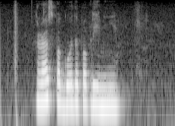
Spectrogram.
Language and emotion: Russian, neutral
